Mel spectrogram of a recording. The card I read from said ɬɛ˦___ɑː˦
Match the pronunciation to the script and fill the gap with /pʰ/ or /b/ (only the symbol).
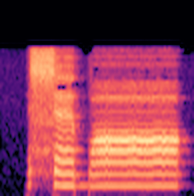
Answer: b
